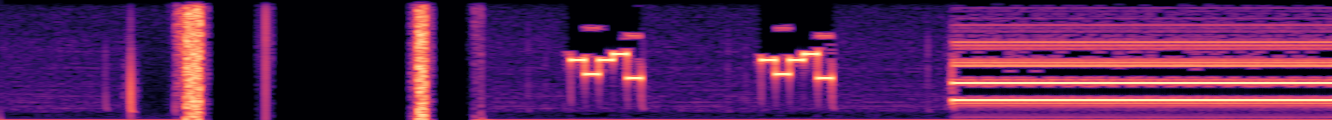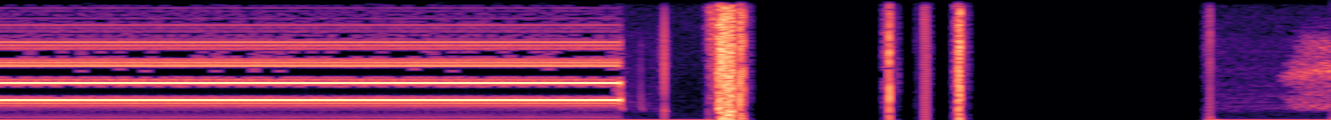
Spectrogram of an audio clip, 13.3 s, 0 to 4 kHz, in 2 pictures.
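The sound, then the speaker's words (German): A Jena fire brigade dispatch alarm for a field and vegetation fire near Stiebritz. Sharp clicks and short electronic beep bursts lead into a long, steady multi-tone alarm lasting about five seconds, followed by more clicks and brief tone blips. No voices are heard. “Jena mit Einsatzalarm, Florian Dornburg-Hamburg, Wache 3, Hainichen, Bereich Friedhof, Stiebritz, in Richtung Wald, Brandvegetation, Feldbrand.”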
